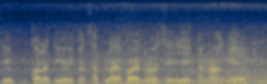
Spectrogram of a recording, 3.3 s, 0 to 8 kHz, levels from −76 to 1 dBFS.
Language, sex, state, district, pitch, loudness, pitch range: Chakma, male, Tripura, Dhalai, 85 Hz, -20 LUFS, 85-90 Hz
